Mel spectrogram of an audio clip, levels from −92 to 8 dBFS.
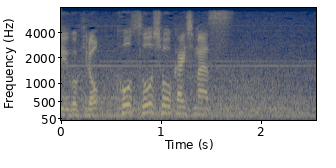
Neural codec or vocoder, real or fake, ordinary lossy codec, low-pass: none; real; none; 7.2 kHz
